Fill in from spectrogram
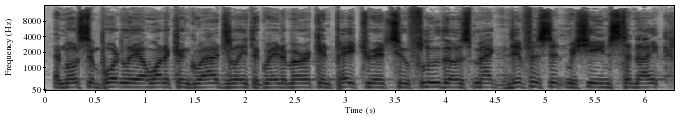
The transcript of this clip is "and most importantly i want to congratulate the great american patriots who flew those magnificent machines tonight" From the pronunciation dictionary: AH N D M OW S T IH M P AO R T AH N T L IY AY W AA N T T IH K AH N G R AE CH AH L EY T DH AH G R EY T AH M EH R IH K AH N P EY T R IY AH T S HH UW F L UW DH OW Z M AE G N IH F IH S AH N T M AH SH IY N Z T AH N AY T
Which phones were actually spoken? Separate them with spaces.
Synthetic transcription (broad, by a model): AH N M OW S T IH M P AO R T N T L IY AY W AA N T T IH K AH N G R AE CH AH L EY T DH AH G R EY T AH M EH R IH K AH N P EY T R IY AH T S HH UW F L UW DH OW Z M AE G N IH F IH S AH N M AH SH IY N Z T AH N AY T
